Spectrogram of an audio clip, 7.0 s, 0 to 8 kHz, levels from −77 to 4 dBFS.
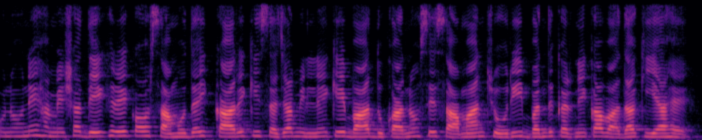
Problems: none marked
